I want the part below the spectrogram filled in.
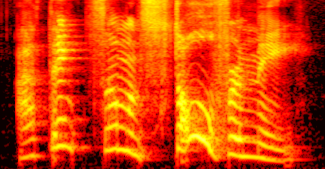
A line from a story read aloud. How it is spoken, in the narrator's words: she cried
